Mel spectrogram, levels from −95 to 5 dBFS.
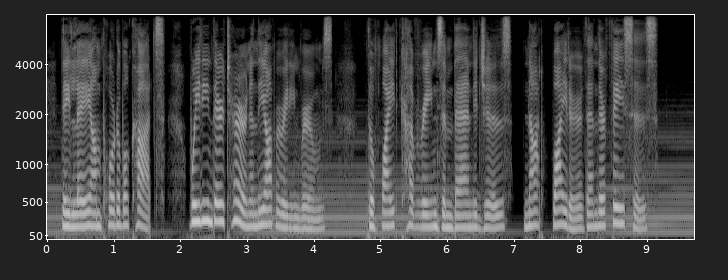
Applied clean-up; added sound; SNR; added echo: none; Bowed string instrument; 19 dB; none.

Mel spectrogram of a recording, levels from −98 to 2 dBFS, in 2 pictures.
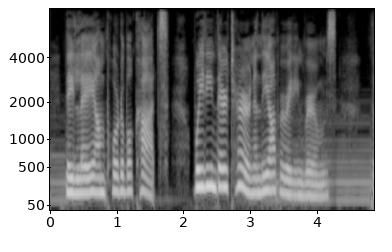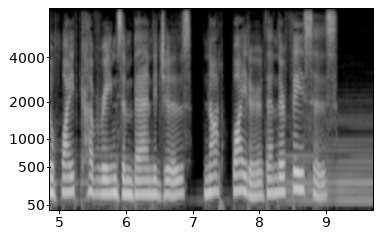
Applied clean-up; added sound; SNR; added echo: neural mask model RNNoise.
